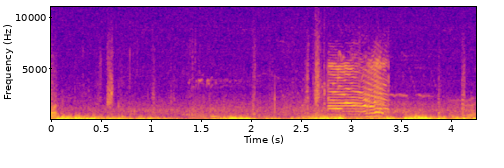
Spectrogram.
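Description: Wind rumbling on the camcorder microphone outdoors. A short, high-pitched call with a bleat-like sound comes about three seconds in.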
